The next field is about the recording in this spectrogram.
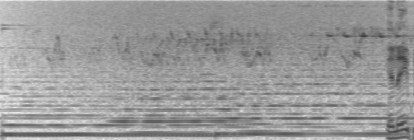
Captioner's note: birds chirping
